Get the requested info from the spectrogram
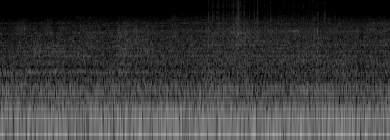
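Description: A train going by: a steady low rumble, heard from inside a parked car.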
